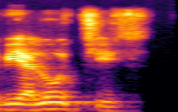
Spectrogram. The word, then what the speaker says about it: Via Lucis: Este Via Lucis, en latín se pronuncia así Via Lucis o Via Lucis. Algunos podrían decir Via Lucis.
